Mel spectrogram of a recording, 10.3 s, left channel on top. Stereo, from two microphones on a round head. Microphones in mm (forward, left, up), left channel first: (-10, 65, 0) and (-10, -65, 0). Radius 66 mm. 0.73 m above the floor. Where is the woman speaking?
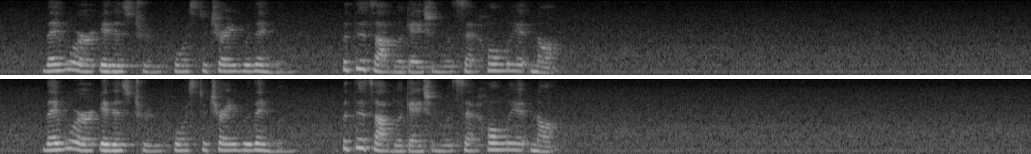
50° right (ahead or behind), 0.6 m.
